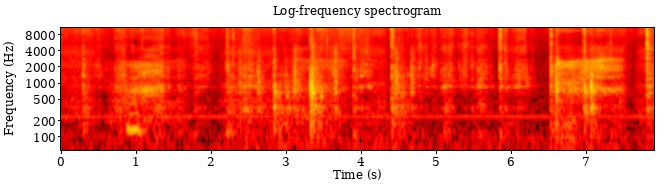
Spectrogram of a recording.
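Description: A slotted spatula scraping and tapping around a stainless steel frying pan as a thin sauce is stirred in it, in small irregular clicks and scrapes.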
